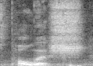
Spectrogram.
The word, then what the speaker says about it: Polish: nor 836 not right what's an English word that changes his pronunciation of meeting when capitalized one of you impressed me and you had two of them what I was looking for is polish when you capitalize it it's polish the other one is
